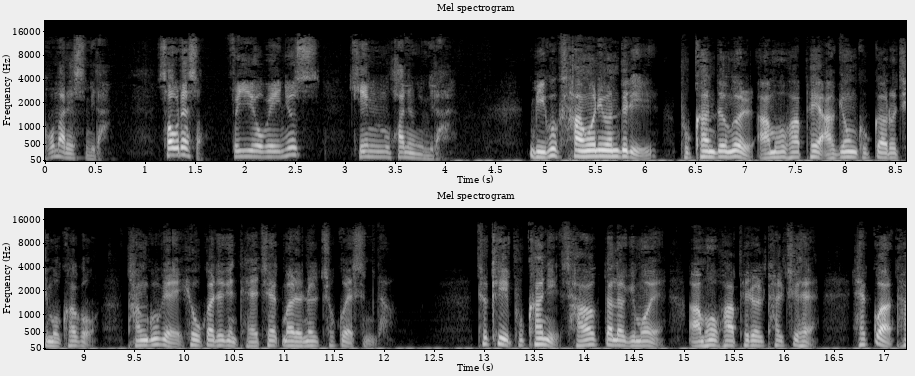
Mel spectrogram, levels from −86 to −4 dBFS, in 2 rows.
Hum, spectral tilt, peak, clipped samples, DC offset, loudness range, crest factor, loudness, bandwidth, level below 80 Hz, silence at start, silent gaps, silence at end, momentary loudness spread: none; -6 dB/octave; -6 dBFS; under 0.1%; under 0.1%; 7 LU; 20 dB; -25 LUFS; 15 kHz; -56 dBFS; 0 s; none; 0 s; 17 LU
